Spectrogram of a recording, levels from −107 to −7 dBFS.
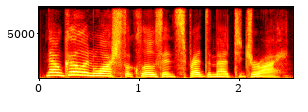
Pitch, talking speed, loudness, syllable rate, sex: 230 Hz, 280 wpm, -17 LUFS, 5.6 syllables/s, female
